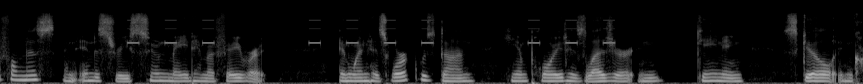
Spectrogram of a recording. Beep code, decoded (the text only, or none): 3-4-3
